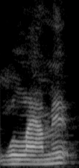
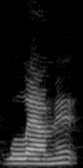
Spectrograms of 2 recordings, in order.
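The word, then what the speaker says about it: Willamette: uh in Oregon and the wamit wamit dam it that's how you know how to say it um and it's a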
